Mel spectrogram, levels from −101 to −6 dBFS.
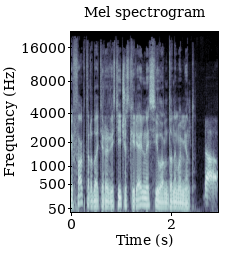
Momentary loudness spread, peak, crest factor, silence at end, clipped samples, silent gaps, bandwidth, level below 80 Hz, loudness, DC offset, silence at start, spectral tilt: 4 LU; -6 dBFS; 14 dB; 0 s; under 0.1%; none; over 20 kHz; -38 dBFS; -20 LUFS; under 0.1%; 0 s; -4.5 dB/octave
